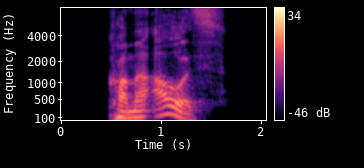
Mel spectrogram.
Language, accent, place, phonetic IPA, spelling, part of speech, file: German, Germany, Berlin, [ˌkɔmə ˈaʊ̯s], komme aus, verb, De-komme aus.ogg
- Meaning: inflection of auskommen: 1. first-person singular present 2. first/third-person singular subjunctive I 3. singular imperative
